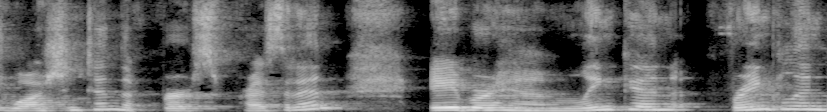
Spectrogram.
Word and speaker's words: Lincoln: And a lot of people try to say Lincoln, but Lincoln. It's one of these words. Just trust me on it.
